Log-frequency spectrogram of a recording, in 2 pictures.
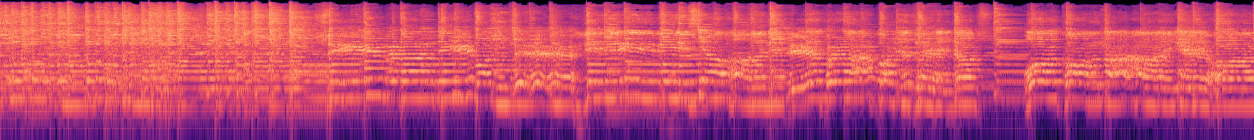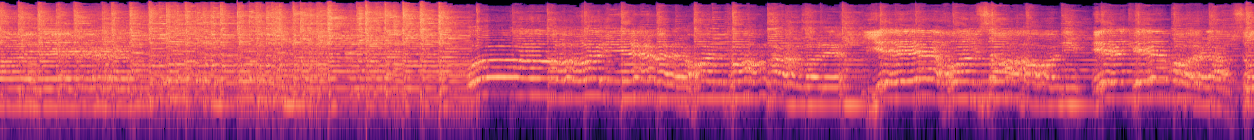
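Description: Two çifteli, Albanian two-stringed long-necked lutes, strummed over a steady drone while a man sings an Albanian folk song, his line bending up and down in pitch. There is a brief dip in the music about twelve seconds in.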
